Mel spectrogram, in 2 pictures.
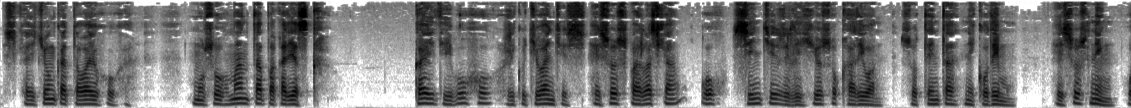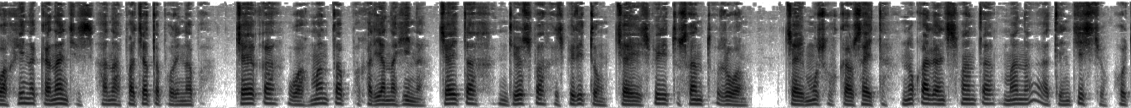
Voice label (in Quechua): good news quechua norte de bolivia apolo; bible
